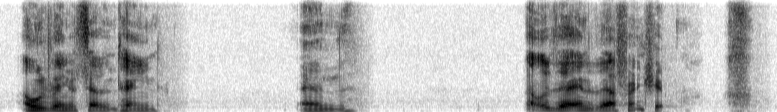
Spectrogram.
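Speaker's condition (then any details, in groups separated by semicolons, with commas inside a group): Cerebral palsy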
